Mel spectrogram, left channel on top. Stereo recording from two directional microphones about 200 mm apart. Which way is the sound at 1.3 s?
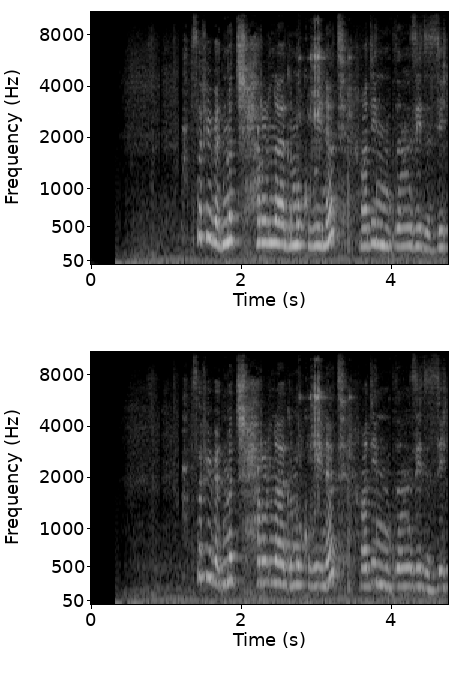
50° left (ahead or behind).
